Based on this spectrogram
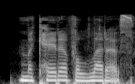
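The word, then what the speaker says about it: Makeda Voletta: t t a s so how do you say it make the lettuce okay she speaks about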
